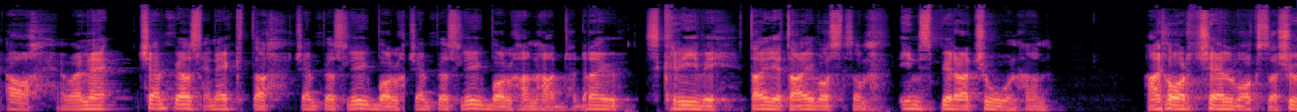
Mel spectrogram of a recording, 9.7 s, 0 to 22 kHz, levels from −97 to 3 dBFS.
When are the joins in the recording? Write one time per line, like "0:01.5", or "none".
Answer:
0:01.5
0:03.0
0:04.4
0:04.8
0:06.3
0:06.7
0:08.7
